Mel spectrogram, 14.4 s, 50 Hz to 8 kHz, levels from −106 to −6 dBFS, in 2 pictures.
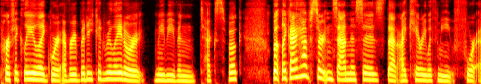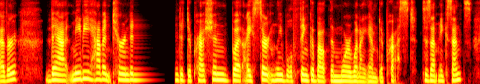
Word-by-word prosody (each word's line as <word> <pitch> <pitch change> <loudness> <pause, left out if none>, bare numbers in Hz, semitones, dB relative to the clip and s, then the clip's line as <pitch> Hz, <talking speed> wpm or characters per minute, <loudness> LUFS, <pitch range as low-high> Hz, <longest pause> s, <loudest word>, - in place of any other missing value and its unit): perfectly, 225 +1 +4
like 210 -4 +3
where 190 -2 +1
everybody 200 +4 0
could 235 +1 -2
relate 230 0 +4
or 185 -4 +3 0.2
maybe 195 -1 -1
even 175 -2 -4
textbook, 230 +6 -4 0.5
but, 265 - +6
like, 265 +1 +3
I 285 - +11
have 345 0 +3
certain 240 -5 +2
sadnesses 210 -1 +1
that 190 -2 +4
I 185 - 0
carry 195 +1 -2
with 185 +1 -5
me 175 -3 -2
forever 190 +3 -3 0.4
that 190 -1 +1
maybe 230 +4 +1
haven't 220 -3 -1
turned 210 -1 -1
into 200 0 -8
depression, 190 +3 -1
but 185 0 0
I 180 - -1
certainly 195 +1 0
will 175 -3 -5
think 190 +2 -2
about 170 -4 -1
them 175 -1 -1
more 170 0 0
when 165 -1 -2
I 145 - -7
am 155 -2 -6
depressed, 150 +5 -7
does 195 -2 -4
that 180 -1 0
make 180 -1 -7
sense? 210 +3 -2
200 Hz, 185 wpm, -22 LUFS, 180-215 Hz, 0.5 s, I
